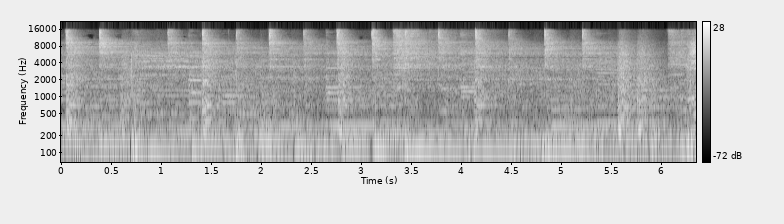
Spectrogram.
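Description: Live band playing an instrumental passage: electric bass guitar, strummed acoustic guitar and a Pearl drum kit keeping a steady beat.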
